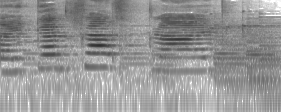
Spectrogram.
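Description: A young girl's high voice, speaking or singing in short phrases, over background music.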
